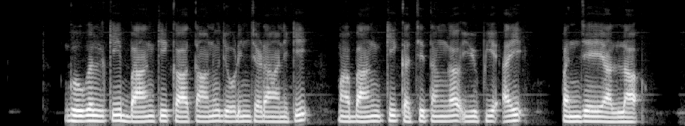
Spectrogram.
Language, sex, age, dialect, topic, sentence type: Telugu, male, 25-30, Southern, banking, statement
